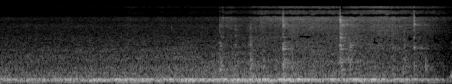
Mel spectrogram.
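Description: Cubed eggplant sizzling in a steel kadai as it is stirred with a metal ladle, with a few sharp scrapes and clinks of the ladle on the pan from about two seconds in, over a steady low hum.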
